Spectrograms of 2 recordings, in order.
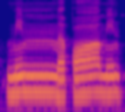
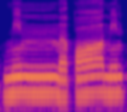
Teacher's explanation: ٹھیک ہے، من کا جو نون تھا وہ مکمل طور پر مدغم ہو گیا ہے اور غائب ہو چکا ہے، اس کا مخرج بھی نہیں بچا اور صفات بھی نہیں بچی. تو یہ جو غنہ آپ کو سنائی دے رہا ہے یہ اس نون کا نہیں ہے بلکہ میم کا ہے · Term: ادغام کامل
